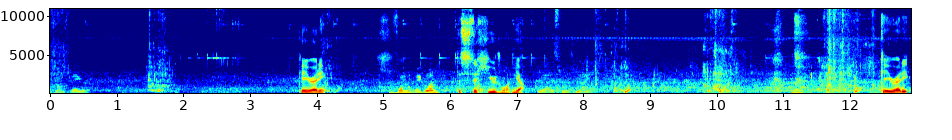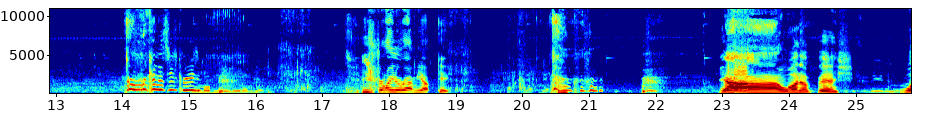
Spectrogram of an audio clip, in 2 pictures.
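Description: Water swishes as someone wades through a shallow stream.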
